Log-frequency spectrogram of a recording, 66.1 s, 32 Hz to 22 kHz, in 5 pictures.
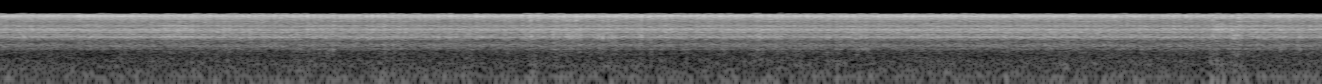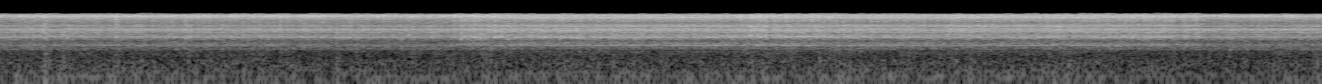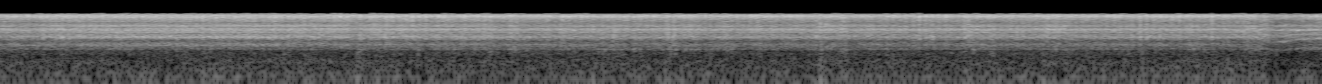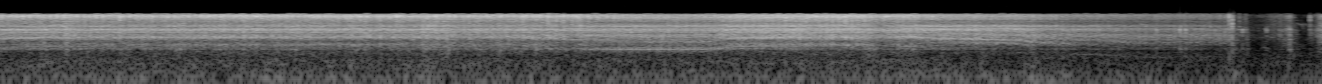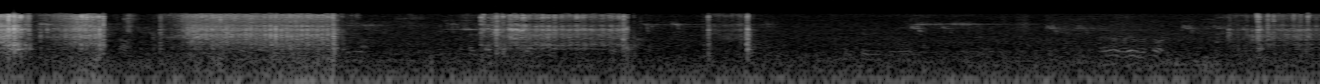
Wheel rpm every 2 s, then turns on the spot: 160, 160, 160, 160, 160, 160, 160, 170, 160, 160, 160, 160, 160, 160, 160, 160, 160, 160, 160, 150, 160, 160, 150, 130, 150, 70, 30, 20, 10, 20, 10, 0, 10.
52-58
